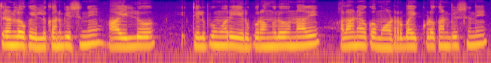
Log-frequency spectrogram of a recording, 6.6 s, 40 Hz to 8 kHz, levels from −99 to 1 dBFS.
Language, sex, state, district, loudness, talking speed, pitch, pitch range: Telugu, male, Telangana, Mahabubabad, -17 LUFS, 135 wpm, 175 Hz, 170-185 Hz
